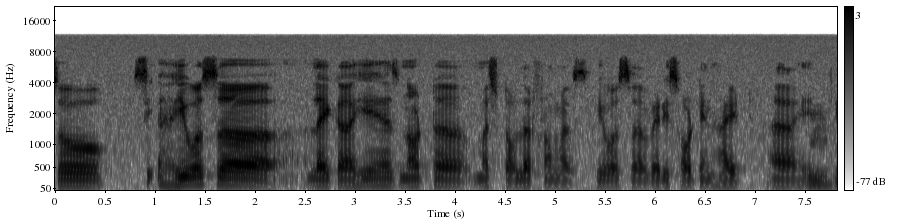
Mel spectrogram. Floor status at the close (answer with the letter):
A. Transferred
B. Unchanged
B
